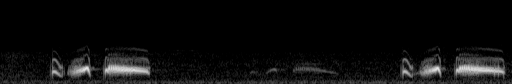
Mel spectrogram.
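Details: Decoy spotted dove with a stuttering provoking coo ('gù cà lăm'): two phrases of choppy rising notes ending in a sustained mellow coo, about three seconds apart, with faint soft cooing between.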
